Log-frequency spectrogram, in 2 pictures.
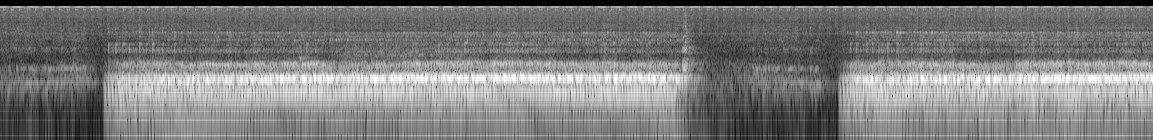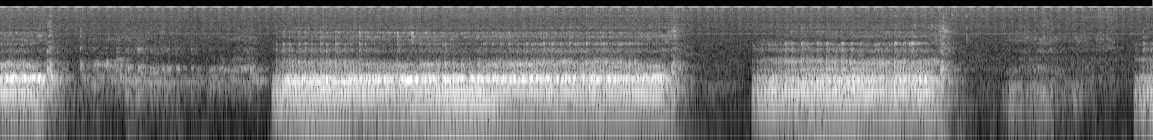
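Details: Dogue de Bordeaux confronting its reflection in a mirror, giving four long, low, rumbling growls of two to three seconds each, separated by short pauses for breath, steady in pitch throughout.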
